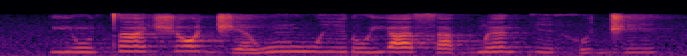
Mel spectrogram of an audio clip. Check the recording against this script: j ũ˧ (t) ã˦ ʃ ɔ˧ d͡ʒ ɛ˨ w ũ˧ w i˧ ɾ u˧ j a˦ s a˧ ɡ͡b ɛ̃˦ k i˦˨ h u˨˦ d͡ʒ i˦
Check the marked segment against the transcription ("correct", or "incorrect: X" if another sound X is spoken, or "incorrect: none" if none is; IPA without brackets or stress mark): correct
